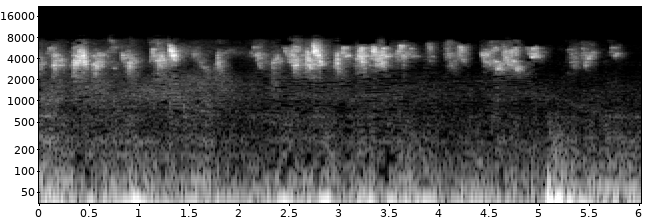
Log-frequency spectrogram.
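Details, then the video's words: Sparrows squabbling at a window feeder where birds are fed year-round; an almost continuous stream of shrill, overlapping chirps from several birds, rising and falling in loudness. "Воробьи в кормушке - драки, драки"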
